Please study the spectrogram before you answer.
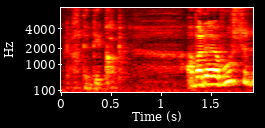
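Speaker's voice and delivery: ordinary delivery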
